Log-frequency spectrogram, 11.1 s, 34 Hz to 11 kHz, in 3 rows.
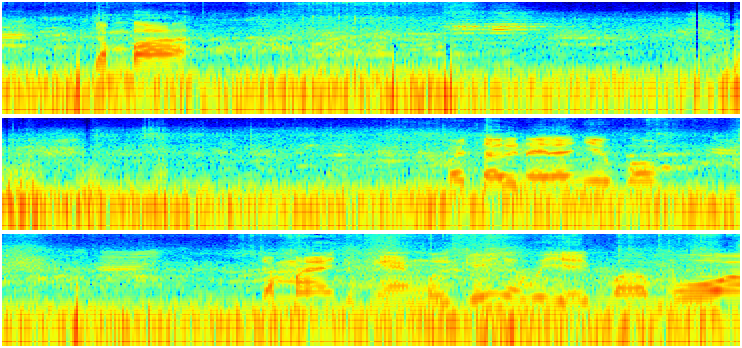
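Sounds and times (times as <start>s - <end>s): distant voice: 0.0s - 11.0s
low rumble of market noise: 0.0s - 11.0s.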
